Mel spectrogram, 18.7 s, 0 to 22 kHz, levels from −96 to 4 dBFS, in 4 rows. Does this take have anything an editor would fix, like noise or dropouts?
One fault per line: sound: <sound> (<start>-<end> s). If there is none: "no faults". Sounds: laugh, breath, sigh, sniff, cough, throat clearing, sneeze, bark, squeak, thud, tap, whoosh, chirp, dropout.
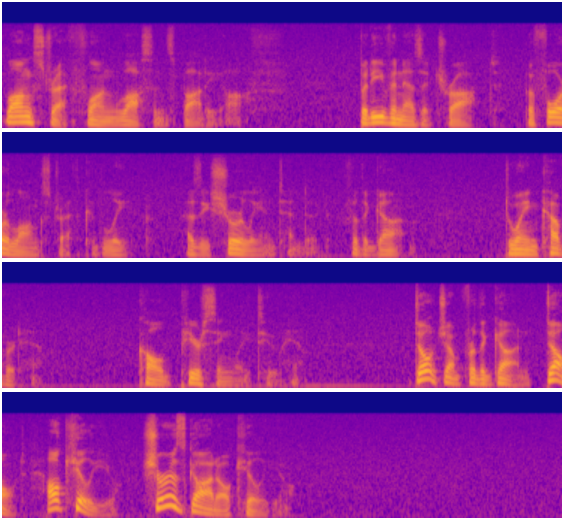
no faults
